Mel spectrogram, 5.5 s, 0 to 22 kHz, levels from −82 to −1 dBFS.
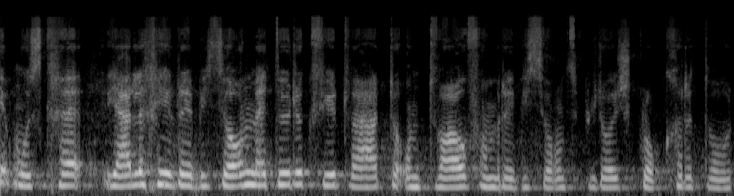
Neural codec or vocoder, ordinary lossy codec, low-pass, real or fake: vocoder, 48 kHz, 128 mel bands, Vocos; Opus, 16 kbps; 14.4 kHz; fake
